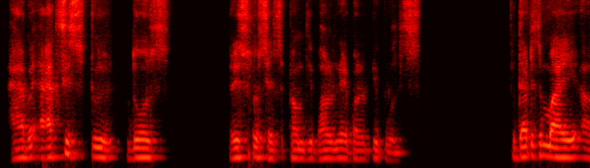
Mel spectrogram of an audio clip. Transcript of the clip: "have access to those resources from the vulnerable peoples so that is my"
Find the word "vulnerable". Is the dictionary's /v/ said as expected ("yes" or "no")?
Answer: no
